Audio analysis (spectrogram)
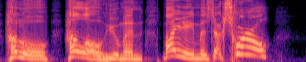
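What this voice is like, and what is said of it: Cartoon talking dog voice. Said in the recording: “my Doug the Dog impression”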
